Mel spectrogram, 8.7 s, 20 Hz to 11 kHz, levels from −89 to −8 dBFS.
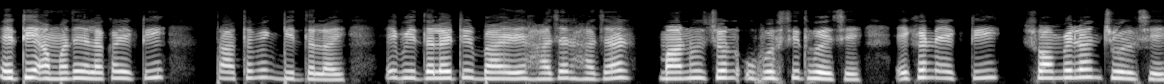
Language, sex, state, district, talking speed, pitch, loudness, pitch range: Bengali, female, West Bengal, Jalpaiguri, 130 wpm, 260 Hz, -17 LUFS, 245-275 Hz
